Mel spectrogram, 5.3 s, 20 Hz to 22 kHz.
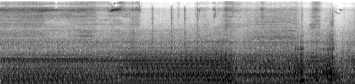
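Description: A Kubota L47 tractor-loader-backhoe's heavy diesel engine runs steadily and loudly while digging, with a chugging low rumble, a few metallic clanks and knocks near the end.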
